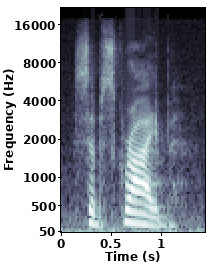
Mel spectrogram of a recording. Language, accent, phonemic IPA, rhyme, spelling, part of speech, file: English, US, /səbˈskɹaɪb/, -aɪb, subscribe, verb, En-us-subscribe.ogg
- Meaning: 1. To write (one’s name) at the bottom of a document; to sign (one's name) 2. To sign; to mark with one's signature as a token of consent or attestation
